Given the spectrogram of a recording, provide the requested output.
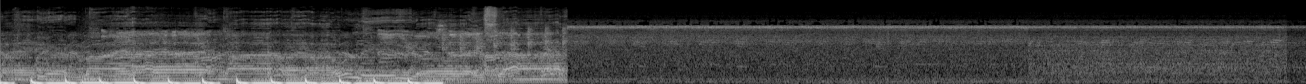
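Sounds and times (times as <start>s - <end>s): crickets chirping: 4.4s - 13.0s.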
